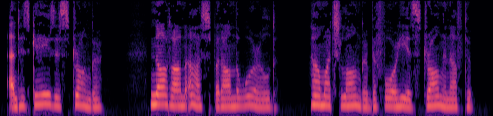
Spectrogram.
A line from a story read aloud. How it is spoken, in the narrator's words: she sighed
